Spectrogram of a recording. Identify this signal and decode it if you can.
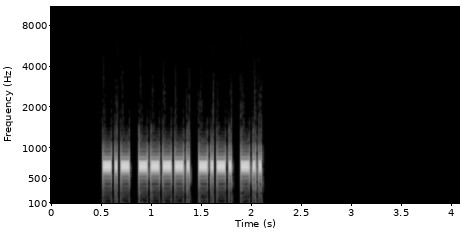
Morse code, heard as a keyed tone, about 40 wpm, 700 Hz. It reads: K9CD
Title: USA Call Signs - 4 Characters - Repeated 2x - 40wpm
